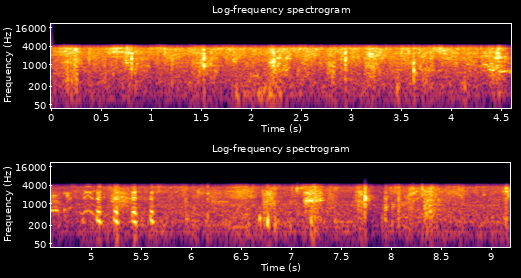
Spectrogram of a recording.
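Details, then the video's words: Kaiser, a German Shepherd, playfully biting at the spray from a garden hose. Dense rushing water noise with rapid jaw snaps and brief whiny yelps scattered through, quieter and choppier in the second half. "My German Shepherd Kaiser attacks gardenhose"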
